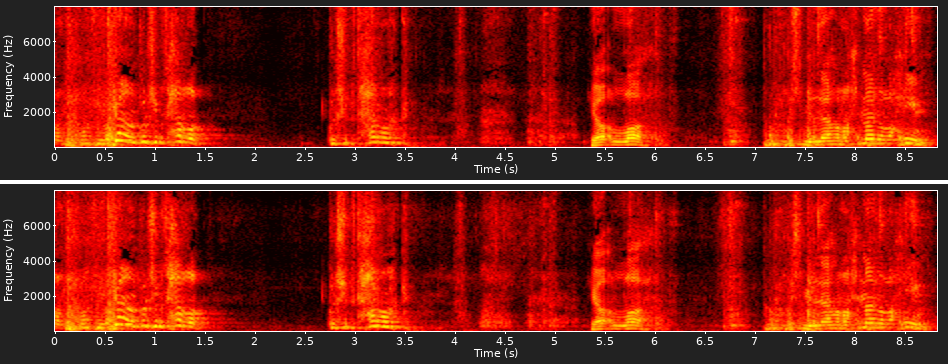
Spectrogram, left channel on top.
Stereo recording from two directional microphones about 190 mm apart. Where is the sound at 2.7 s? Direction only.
Centre (ahead or behind).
